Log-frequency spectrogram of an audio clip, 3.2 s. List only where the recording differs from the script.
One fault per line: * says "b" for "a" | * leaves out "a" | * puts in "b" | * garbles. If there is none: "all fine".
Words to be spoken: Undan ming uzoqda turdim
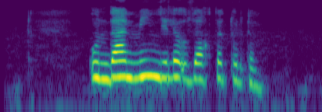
* puts in "yili"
